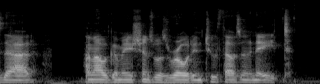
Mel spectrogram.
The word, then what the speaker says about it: AmAIgamations: says that Amalgamations was wrote in 2008.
